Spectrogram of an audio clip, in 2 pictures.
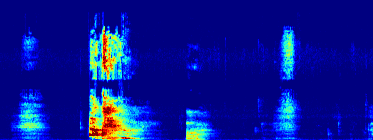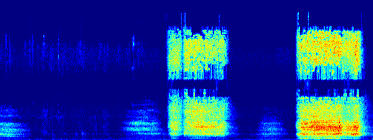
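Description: A forceful sneeze and a smaller follow-up burst, then sniffing and two long rushing blows of the nose.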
